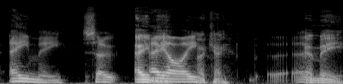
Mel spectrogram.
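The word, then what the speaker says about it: AI:ME: They pronounce it Amy.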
